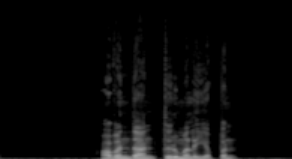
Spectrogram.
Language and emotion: Tamil, neutral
